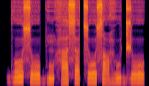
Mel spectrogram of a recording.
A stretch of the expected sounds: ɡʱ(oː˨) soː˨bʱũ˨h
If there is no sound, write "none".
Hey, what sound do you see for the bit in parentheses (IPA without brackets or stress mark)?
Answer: oː˦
